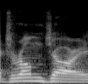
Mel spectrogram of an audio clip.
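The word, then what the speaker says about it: Jérôme Jarre: Yeah, Jerome Jarre is how you pronounce it.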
